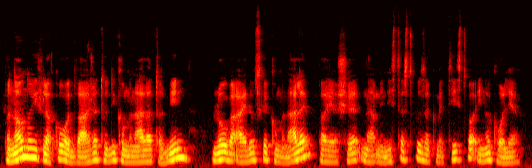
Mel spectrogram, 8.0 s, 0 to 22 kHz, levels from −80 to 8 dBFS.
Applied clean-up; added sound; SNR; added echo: none; none; none; none.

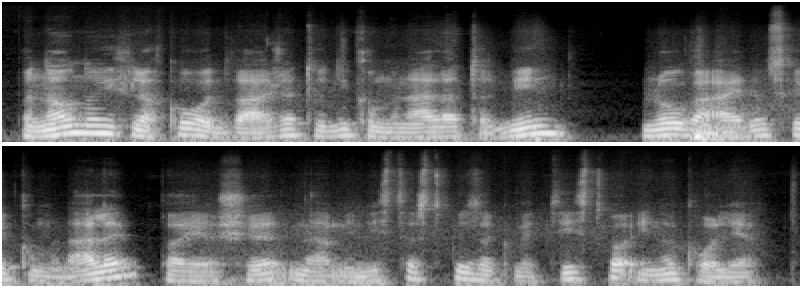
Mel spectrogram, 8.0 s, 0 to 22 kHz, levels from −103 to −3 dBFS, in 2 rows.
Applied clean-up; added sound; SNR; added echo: neural mask model RNNoise.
